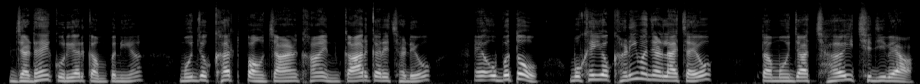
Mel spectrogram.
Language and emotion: Sindhi, angry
